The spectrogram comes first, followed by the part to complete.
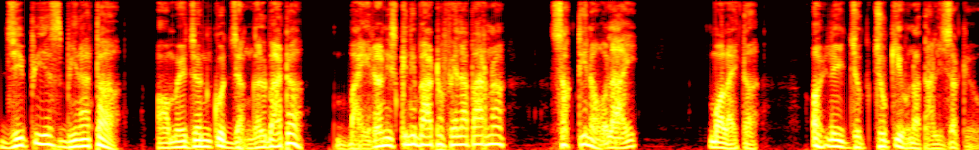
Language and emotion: Nepali, fearful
